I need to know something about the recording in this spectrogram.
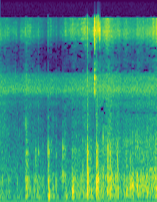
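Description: Cardboard box being opened and handled: faint, irregular scraping and light tapping of cardboard as the flap is pulled and the inner sleeve slides out.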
